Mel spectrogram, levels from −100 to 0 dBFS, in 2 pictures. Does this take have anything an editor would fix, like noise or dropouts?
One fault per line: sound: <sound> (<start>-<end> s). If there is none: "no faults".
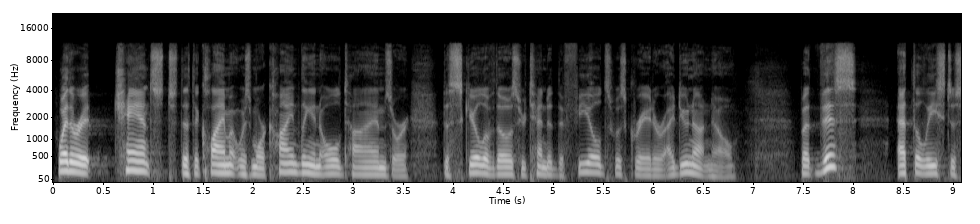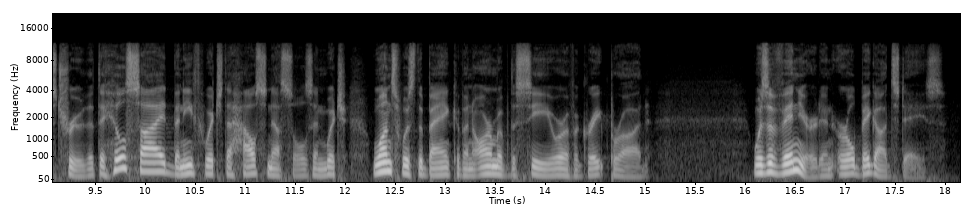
no faults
